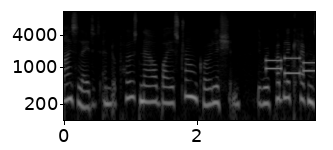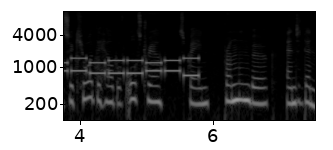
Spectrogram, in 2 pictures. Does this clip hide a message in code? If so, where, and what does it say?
Yes: DTMF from 3.0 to 5.8 s, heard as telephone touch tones, dialled by machine, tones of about 230 ms, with speech in English. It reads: 0679455783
